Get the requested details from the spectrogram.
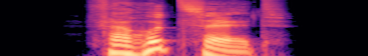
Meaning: withered, shriveled
- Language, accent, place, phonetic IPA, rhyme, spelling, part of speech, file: German, Germany, Berlin, [fɛɐ̯ˈhʊt͡sl̩t], -ʊt͡sl̩t, verhutzelt, adjective, De-verhutzelt.ogg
